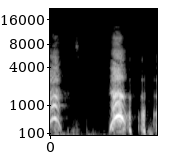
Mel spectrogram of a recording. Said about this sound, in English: In any event, we got an … reaction that another just high drag moment where I'm just like, oh, when … was safe, that gasp. Yes, oh my God, gasp. That was great.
